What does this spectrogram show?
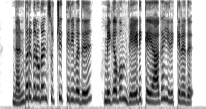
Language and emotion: Tamil, happy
